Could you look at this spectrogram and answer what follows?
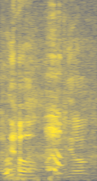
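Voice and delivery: high, slow sing-song farewell; excited goodbye. Real, not acted. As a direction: stretch out a bright bye-bye. Waving goodbye to passing crew.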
